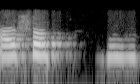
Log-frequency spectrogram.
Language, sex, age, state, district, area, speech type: Hindi, female, 30-45, Uttar Pradesh, Varanasi, rural, conversation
